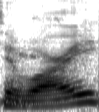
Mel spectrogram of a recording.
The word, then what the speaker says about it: Tewari: Is it Yes, Tewari? you are right. Bang on. First time, Yeah. All right, first, and then say your last name. It's Tiwari. Tewari.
